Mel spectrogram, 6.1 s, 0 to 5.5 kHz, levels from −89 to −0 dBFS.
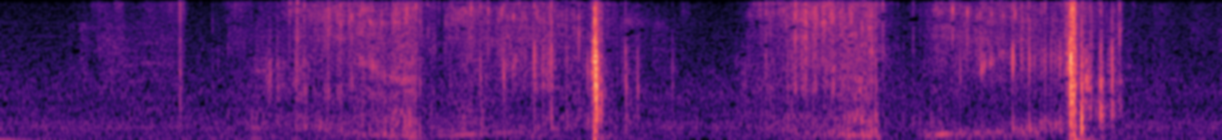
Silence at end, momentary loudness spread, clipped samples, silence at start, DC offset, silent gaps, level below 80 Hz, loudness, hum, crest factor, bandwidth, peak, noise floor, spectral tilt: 0.5 s; 26 LU; under 0.1%; 0.5 s; under 0.1%; none; -56 dBFS; -26 LUFS; none; 30 dB; 5.4 kHz; 0 dBFS; -55 dBFS; -2 dB/octave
